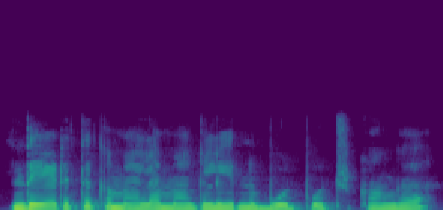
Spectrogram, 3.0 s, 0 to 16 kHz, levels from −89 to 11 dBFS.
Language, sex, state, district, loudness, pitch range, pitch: Tamil, female, Tamil Nadu, Nilgiris, -17 LUFS, 245-275 Hz, 260 Hz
